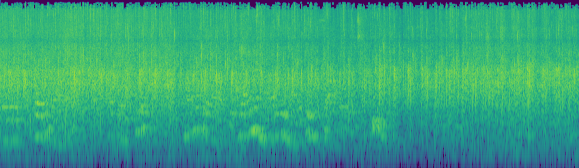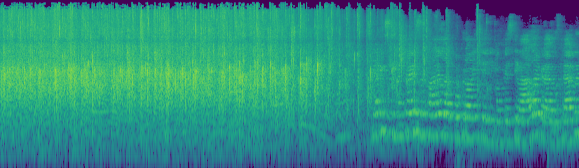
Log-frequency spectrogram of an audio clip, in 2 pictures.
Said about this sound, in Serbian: Dakle, da ćemo jedan veliki, veliki aplauz za tehničke stvari.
